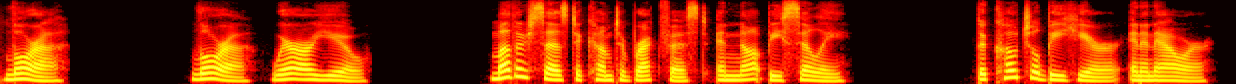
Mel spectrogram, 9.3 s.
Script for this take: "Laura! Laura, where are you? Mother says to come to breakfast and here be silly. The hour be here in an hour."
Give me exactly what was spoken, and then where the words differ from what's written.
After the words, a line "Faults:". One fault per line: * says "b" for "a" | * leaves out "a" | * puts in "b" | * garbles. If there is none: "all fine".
"Laura! Laura, where are you? Mother says to come to breakfast and not be silly. The coach'll be here in an hour."
Faults:
* says "not" for "here"
* says "coach'll" for "hour"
